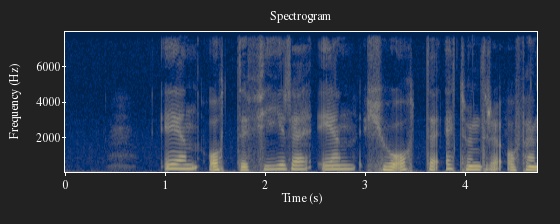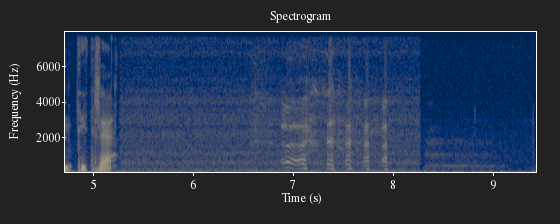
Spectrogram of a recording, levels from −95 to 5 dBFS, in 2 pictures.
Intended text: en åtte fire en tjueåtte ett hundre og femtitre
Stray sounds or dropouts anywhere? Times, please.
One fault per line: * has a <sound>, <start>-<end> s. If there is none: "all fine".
* has a laugh, 6.6-8.1 s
